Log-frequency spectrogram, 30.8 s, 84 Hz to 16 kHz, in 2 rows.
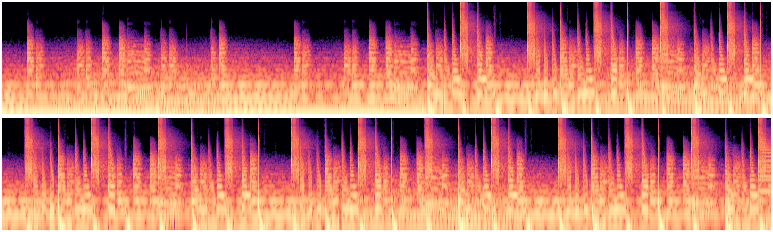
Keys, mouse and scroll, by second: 0.4-2.7 drag, 3.5 middle click, 4.2-5.2 scroll down 1, 5.2-6.5 middle drag, 6.5 KP_1, 6.9-7.7 scroll up 1, 7.7-8.1 scroll up 1, 8.3-9.4 drag, 10.1 click, 10.4-13.8 drag, 13.8 middle click, 14.4 click, 14.9 middle click, 15.9 click, 16.3 middle click, 16.8-18.4 drag, 19.0 middle click, 19.3-20.0 scroll up 1, 20.0-22.9 middle drag, 23.9 click, 24.6-25.8 drag, 25.9 click, 26.1 middle click, 26.8 click, 27.1 middle click, 27.6 click, 27.9-29.1 middle drag, 29.3-30.7 drag.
